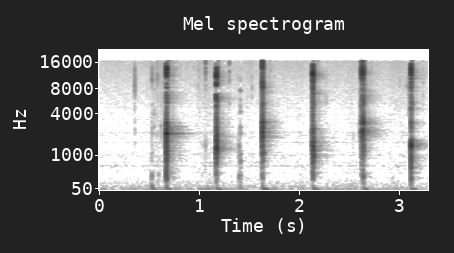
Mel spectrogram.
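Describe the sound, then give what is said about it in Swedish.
A small clattering, clock-like ticking: six sharp, crisp clicks spaced evenly about half a second apart, each with a faint softer tap just before it, made by a walking clock. No voices. “Ja, det var ett litet slags klapprande ljud som också lät lite grann som en klocka.”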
